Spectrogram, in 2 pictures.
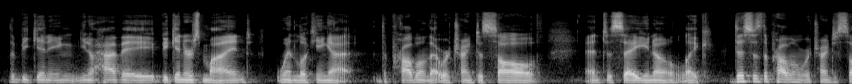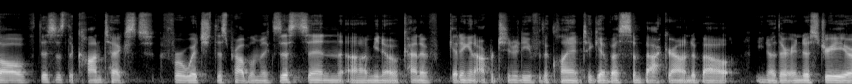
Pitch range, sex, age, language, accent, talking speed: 95-105 Hz, male, 20-39, English, American, 220 wpm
